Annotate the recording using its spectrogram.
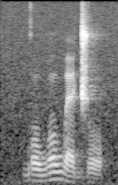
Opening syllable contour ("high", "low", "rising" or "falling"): low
